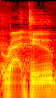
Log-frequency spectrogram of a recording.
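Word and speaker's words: Radieux: and santol and owed I think it's red yo she pronounces it Radu but to me it looks like ride the oh not really sure not that it matters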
